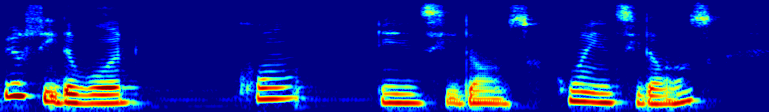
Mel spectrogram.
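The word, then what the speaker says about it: coïncidence: If you see the word coincidence, coincidence, if we do not put this accent, it will be pronounced as coin, coin, because O and I pronounce together as oua, oua, like moi, toi.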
